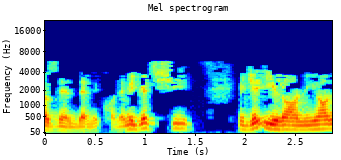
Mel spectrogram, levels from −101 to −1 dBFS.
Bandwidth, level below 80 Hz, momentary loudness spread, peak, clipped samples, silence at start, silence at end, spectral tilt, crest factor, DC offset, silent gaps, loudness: 6 kHz; -58 dBFS; 14 LU; -2 dBFS; under 0.1%; 0 s; 0 s; -7.5 dB/octave; 16 dB; under 0.1%; none; -19 LUFS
